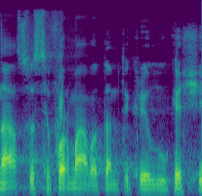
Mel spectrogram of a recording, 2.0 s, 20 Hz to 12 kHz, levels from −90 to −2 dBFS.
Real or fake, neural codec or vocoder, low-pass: real; none; 9.9 kHz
